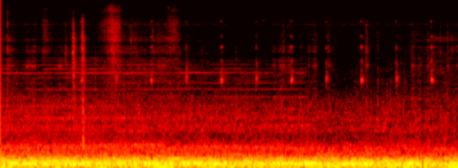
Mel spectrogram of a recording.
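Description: A car cruises along a highway with a steady, loud low rumble of engine and road noise and no pauses or breaks, while a few faint high ticks sit on top.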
